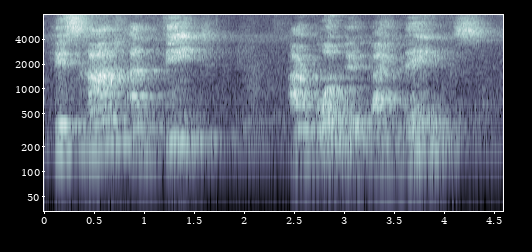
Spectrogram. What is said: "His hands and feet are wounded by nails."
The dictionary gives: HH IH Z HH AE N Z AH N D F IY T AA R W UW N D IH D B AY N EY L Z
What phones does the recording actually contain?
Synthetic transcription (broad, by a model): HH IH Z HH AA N AH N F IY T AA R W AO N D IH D B AY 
